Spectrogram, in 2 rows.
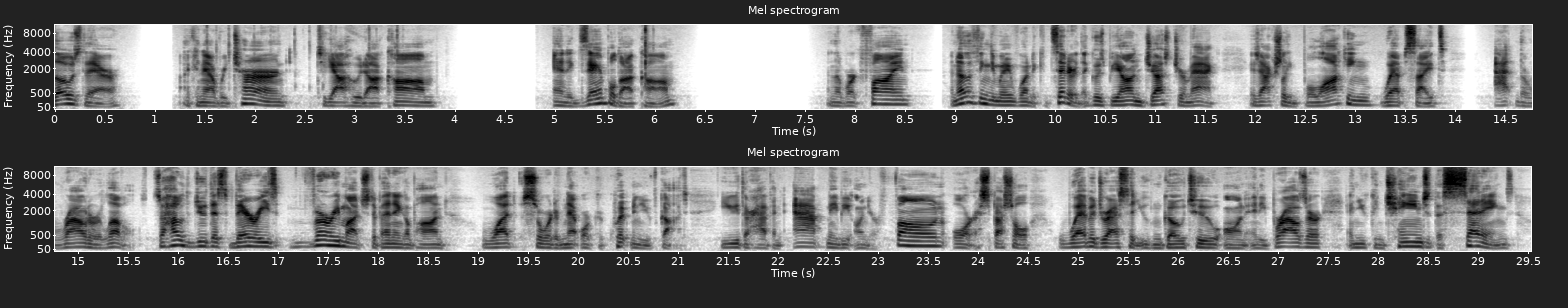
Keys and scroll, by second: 1.1-3.1 typing, 3.3 Return, 4.7 super+v, 5.8 Return.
